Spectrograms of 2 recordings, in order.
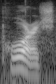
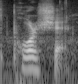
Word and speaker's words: Porsche: like saying you know commercial it's carpaccio goddamn pronounced in the correct way for the language and it's not Porsche its Porsche yeah that's right so hey ads on what's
